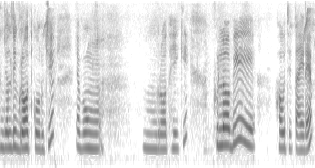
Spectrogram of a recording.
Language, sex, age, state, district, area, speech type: Odia, female, 18-30, Odisha, Malkangiri, urban, spontaneous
